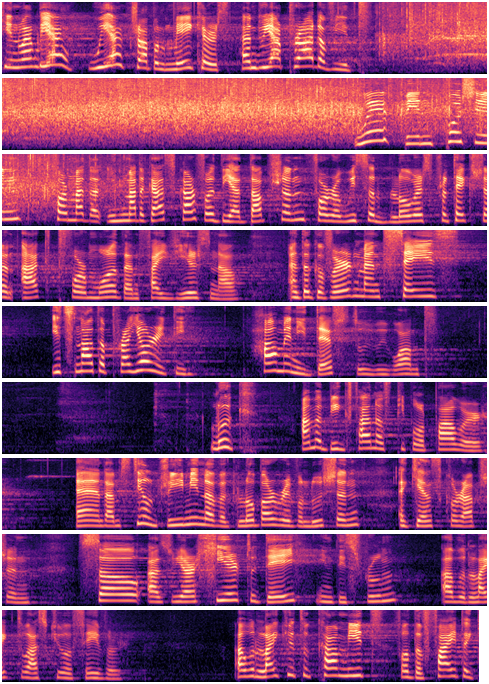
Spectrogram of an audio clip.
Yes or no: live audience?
yes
